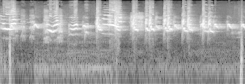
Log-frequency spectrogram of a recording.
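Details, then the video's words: Female bearded magpie robin delivers a short burst of harsh, buzzy chattering mixed with wavering whistled notes, in quick pulses about every quarter second. "the alluring sound of a female bearded magpie robin"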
